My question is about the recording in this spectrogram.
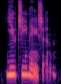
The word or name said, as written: Yuchi (Euchee)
